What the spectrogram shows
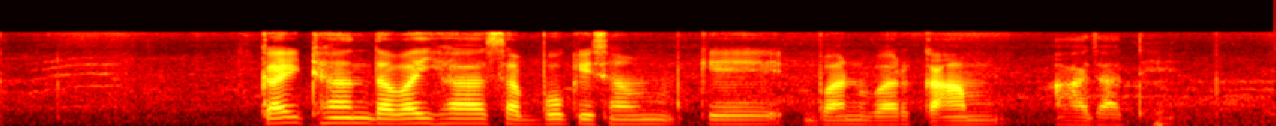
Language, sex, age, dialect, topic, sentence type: Chhattisgarhi, male, 18-24, Western/Budati/Khatahi, agriculture, statement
